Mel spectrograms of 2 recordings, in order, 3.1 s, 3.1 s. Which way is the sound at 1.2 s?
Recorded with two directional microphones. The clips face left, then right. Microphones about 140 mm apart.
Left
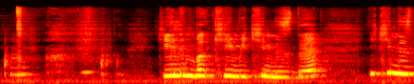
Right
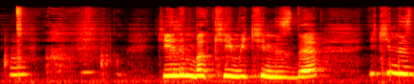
70° right (ahead or behind).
